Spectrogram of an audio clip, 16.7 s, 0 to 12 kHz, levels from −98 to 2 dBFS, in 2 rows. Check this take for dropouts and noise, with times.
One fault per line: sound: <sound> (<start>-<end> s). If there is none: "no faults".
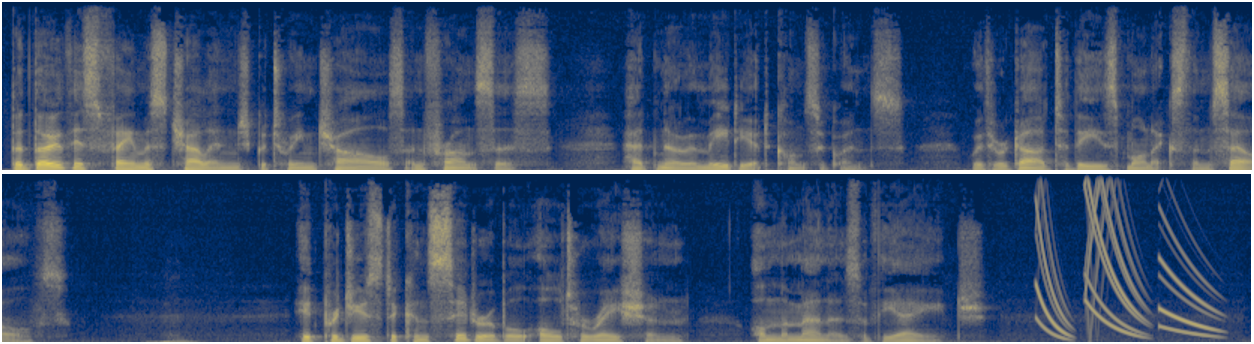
sound: breath (9.3-9.7 s)
sound: chirp (15.2-16.5 s)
